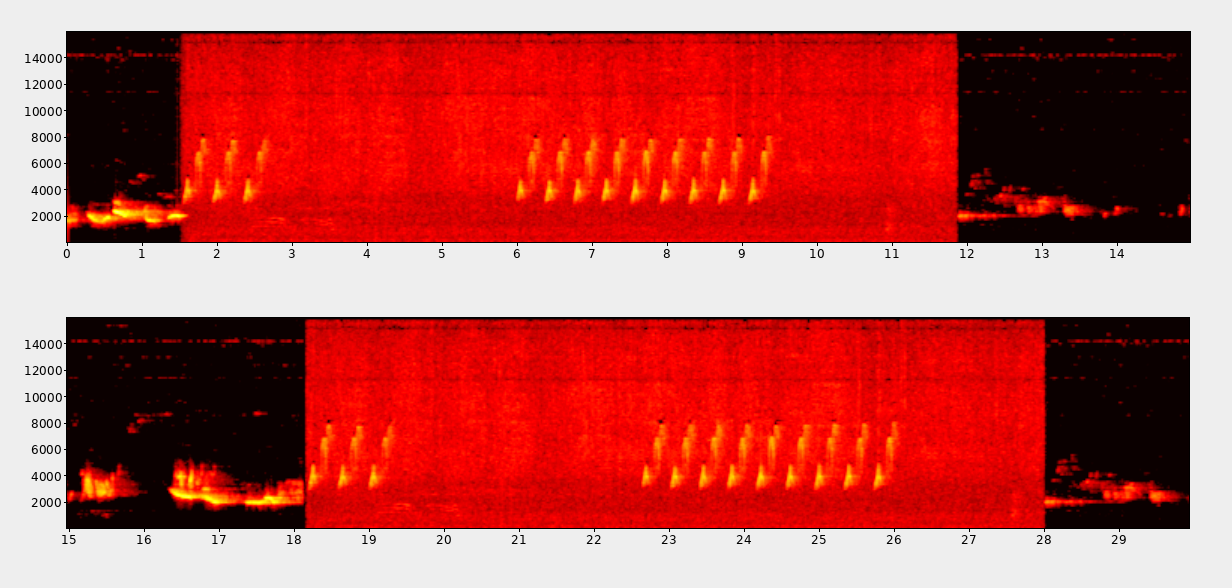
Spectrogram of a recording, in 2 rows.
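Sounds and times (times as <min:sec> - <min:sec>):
birds warbling: 0:01.6 - 0:11.9, 0:18.2 - 0:28.0
steady hiss: 0:01.6 - 0:11.9, 0:18.2 - 0:28.0.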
